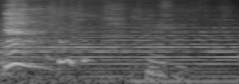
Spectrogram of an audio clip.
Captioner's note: chuckles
